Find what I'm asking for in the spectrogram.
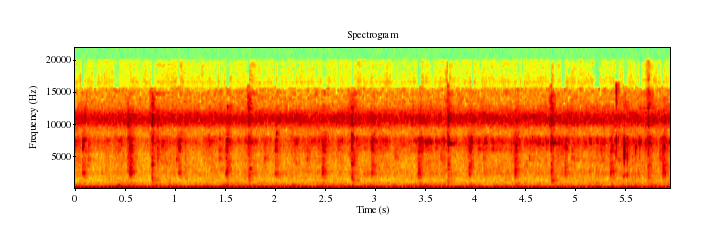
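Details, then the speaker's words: German grandfather clock, 9-tubular-bell Urgo triple-chime mechanism circa 1980, uncased and test-run after repair on a peg-board wall: crisp, even ticks about two and a half per second over low room rumble, beating steadily and healthy. "This is a grandfather clock, 9 tubular bell mechanism. Isn't that spectacular?"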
